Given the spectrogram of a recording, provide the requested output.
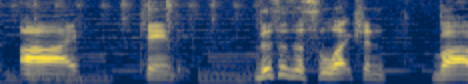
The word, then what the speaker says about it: Ikandi: talking about Acer palmatum eye candy and that's about ah k-a-n-d-i but it's pronounced like I candy this is a selection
